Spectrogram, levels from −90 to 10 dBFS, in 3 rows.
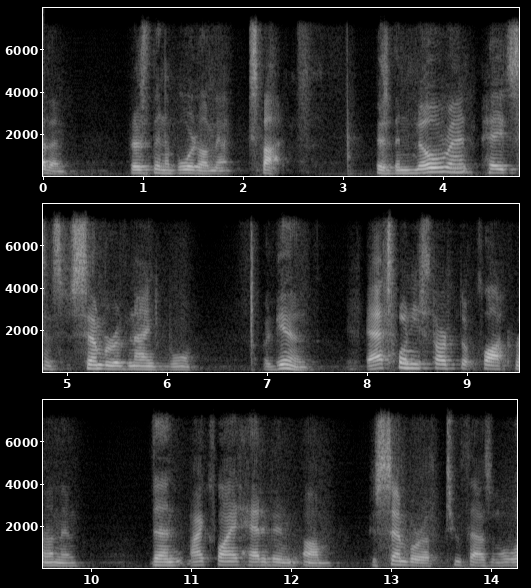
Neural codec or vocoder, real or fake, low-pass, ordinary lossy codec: codec, 16 kHz, 1 kbps, X-Codec, HuBERT features, trained on balanced general audio; fake; 7.2 kHz; Opus, 64 kbps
